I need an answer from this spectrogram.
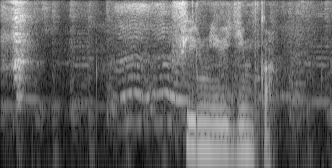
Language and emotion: Russian, neutral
